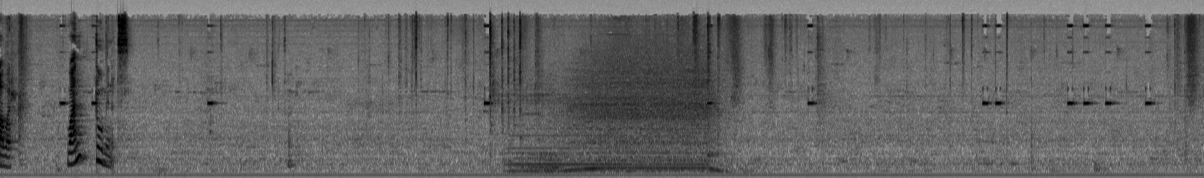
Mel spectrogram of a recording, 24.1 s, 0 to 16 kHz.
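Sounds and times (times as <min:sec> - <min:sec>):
microwave oven humming: 0:09.7 - 0:14.8.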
